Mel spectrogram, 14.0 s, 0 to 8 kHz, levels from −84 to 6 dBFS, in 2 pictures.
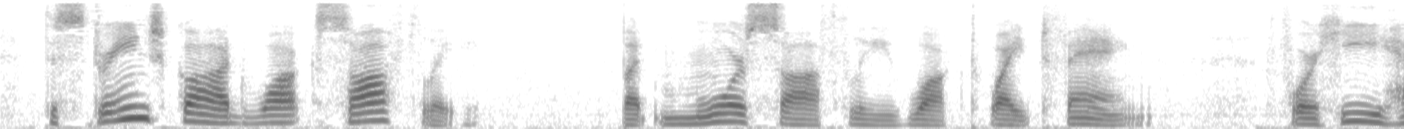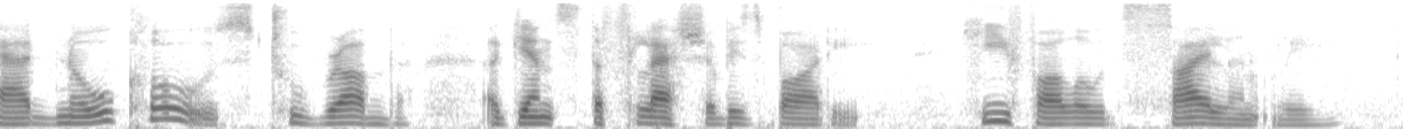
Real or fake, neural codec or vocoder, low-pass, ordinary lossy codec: real; none; 7.2 kHz; MP3, 48 kbps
